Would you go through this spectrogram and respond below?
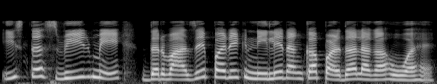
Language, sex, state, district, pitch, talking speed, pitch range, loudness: Hindi, female, Assam, Kamrup Metropolitan, 275 Hz, 180 wpm, 230-320 Hz, -14 LUFS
